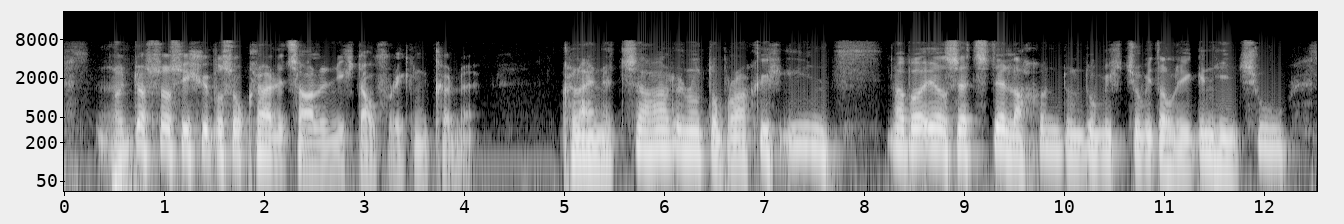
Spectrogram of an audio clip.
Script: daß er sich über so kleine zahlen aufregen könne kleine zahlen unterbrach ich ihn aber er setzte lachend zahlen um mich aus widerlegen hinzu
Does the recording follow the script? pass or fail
fail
